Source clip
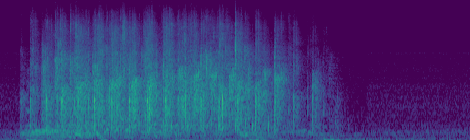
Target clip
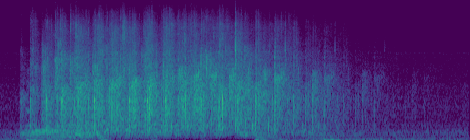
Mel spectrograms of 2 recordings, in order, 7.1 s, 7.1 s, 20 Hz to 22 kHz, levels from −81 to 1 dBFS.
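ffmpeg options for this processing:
-filter_complex "[0:a]asettb=1/sr,asplit=3[s0][s1][s2];[s0]atrim=end=1.664[s3];[s1]atrim=start=1.66:end=3.83,asetpts=PTS-STARTPTS,afade=t=in:d=0.004:c=qsin,afade=t=out:st=2.166:d=0.004:c=qsin,highpass=180[s4];[s2]atrim=start=3.826[s5];[s3][s4]acrossfade=d=0.004:c1=hsin:c2=qsin[s6];[s6][s5]acrossfade=d=0.004:c1=qsin:c2=hsin,aecho=1:1:748|1496|2244:0.251|0.0728|0.0211"

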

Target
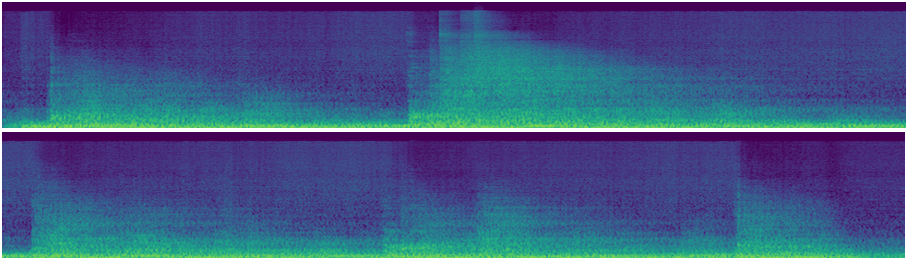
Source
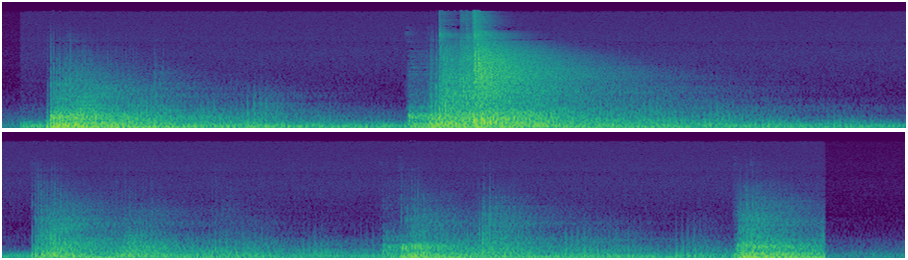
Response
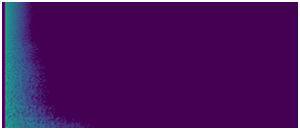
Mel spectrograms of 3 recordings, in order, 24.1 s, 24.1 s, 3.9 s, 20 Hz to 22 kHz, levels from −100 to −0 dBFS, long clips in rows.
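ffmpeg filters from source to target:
-filter_complex "[0:a]acrossover=split=140[s0][s1];[s1]alimiter=limit=0.237:level=0:latency=1:release=274[s2];[s0][s2]amix=inputs=2:normalize=0[s3];[1:a]atrim=start_sample=2205,asetrate=37485,aresample=44100[s4];[s3][s4]afir=irnorm=-1:irlink=0,acompressor=threshold=0.1:ratio=5,asoftclip=type=tanh:threshold=0.224"

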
